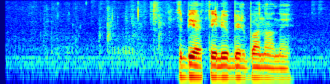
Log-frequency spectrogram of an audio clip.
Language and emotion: Russian, neutral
